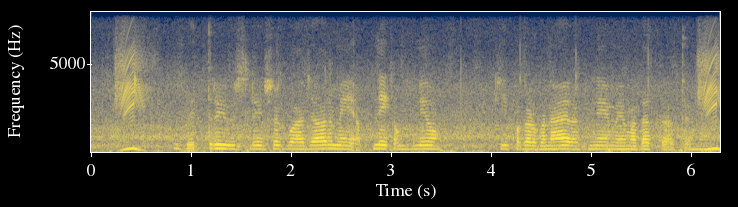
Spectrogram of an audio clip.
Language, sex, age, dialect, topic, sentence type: Hindi, female, 25-30, Kanauji Braj Bhasha, banking, statement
